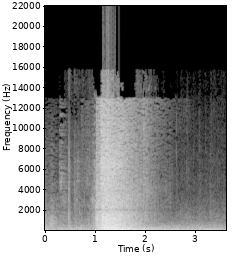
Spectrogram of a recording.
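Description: A heavy stone block crashes down with a loud rumbling thud.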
